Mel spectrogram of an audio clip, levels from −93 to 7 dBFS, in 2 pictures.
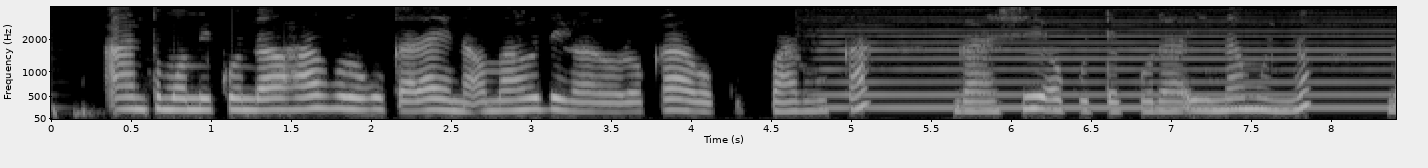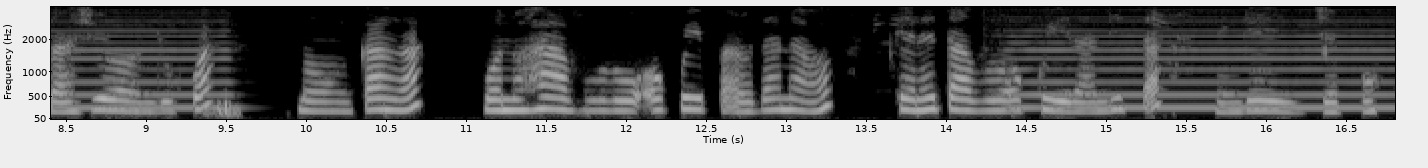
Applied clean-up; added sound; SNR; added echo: none; Wind instrument, woodwind instrument; 13 dB; none.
